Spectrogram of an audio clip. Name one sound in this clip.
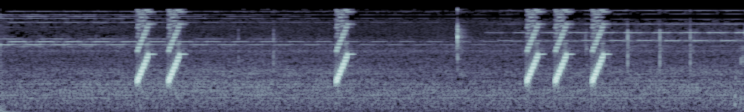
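Short electronic blips tick as menu choices are made.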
